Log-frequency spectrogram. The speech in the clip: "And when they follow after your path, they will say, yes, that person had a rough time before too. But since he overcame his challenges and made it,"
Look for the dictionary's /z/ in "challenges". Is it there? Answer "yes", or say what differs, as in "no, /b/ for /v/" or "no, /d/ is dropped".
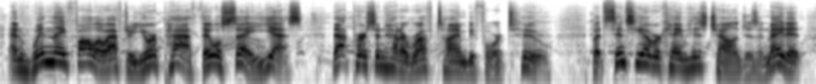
yes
